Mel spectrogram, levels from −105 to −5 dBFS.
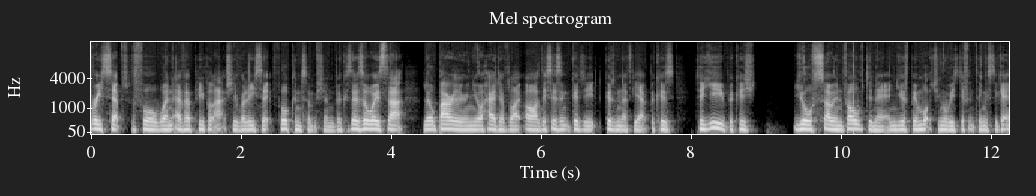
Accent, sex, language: British, male, English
